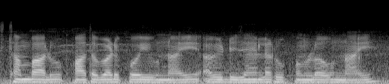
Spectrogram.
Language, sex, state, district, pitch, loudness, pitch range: Telugu, male, Telangana, Mahabubabad, 110 Hz, -15 LUFS, 105-110 Hz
